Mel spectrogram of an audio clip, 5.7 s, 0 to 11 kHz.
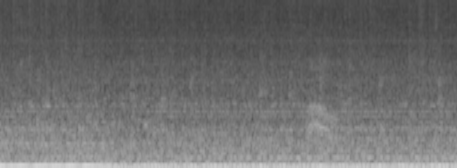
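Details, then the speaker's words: Numbers-matching 440 Magnum U-code V8 in a 1970 Dodge Charger R/T on the dyno, ported heads, exhaust manifolds, bored 30 over, forged pistons, original six-pack rods; deep, steady big-block rumble at idle, even beat, no knocks or ticks: normal idle. "That's your idle. That could be your idle."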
